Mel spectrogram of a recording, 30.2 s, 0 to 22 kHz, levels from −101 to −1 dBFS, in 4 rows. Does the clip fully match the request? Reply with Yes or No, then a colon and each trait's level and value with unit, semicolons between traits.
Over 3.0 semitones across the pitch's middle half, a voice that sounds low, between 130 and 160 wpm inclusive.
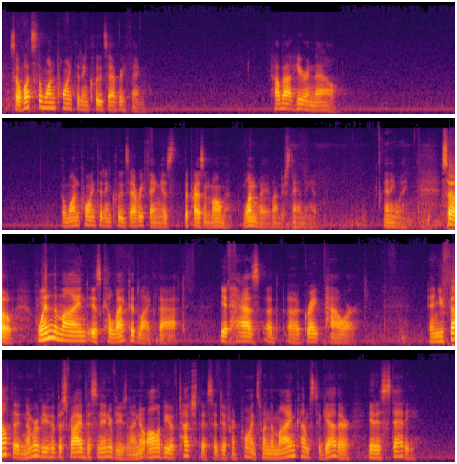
Yes: average, 4.5 semitones; low, 120 Hz; average, 150 wpm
